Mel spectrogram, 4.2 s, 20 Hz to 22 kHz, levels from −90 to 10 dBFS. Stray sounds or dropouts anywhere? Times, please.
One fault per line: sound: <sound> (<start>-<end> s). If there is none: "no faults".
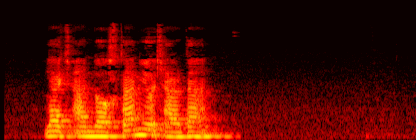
no faults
